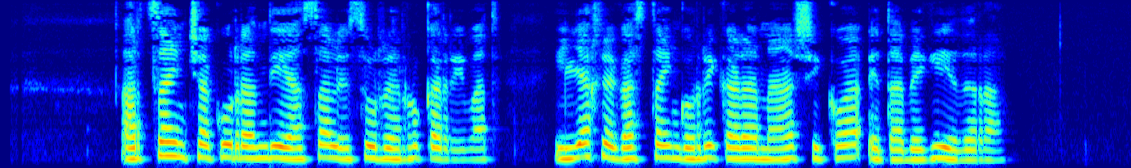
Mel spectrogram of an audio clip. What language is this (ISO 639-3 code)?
eus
